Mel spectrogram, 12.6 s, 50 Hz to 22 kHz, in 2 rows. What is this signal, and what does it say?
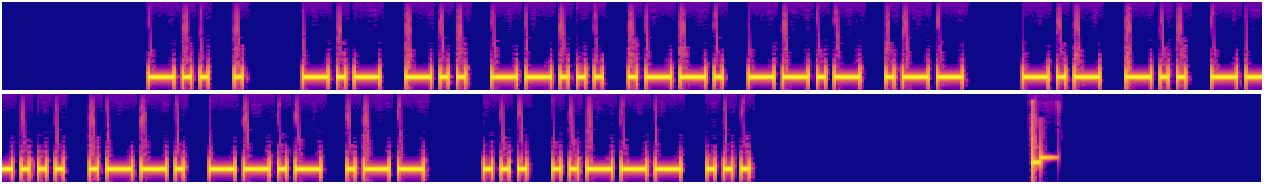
Morse code, heard as a keyed tone, about 28 wpm, 650 Hz. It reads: DE KD7PQW KD7PQW S2S
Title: SOTA QSO Practice 28wpm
